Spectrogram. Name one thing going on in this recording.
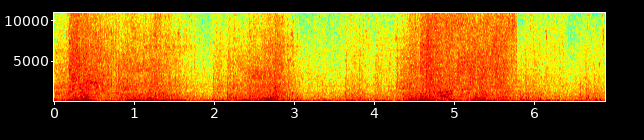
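Swords swing and clash with metallic clangs.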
